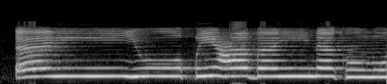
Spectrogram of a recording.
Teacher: جب آپ قاف کو ادا کریں گے تو آپ کے ہونٹ تھوڑے شرنک ہوتے ہیں لیکن عین کی ادائیگی میں شرنک نہیں ہونے چاہیے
